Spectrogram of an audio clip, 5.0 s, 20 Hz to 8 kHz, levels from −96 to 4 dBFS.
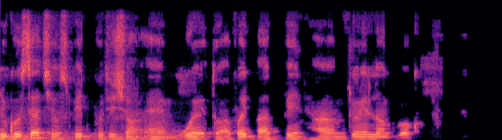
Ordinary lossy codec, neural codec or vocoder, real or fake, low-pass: none; none; real; 7.2 kHz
